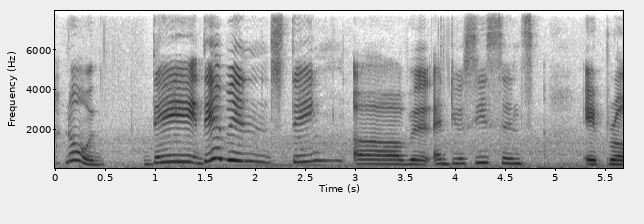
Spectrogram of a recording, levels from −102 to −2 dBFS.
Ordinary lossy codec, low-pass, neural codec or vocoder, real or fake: none; none; none; real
